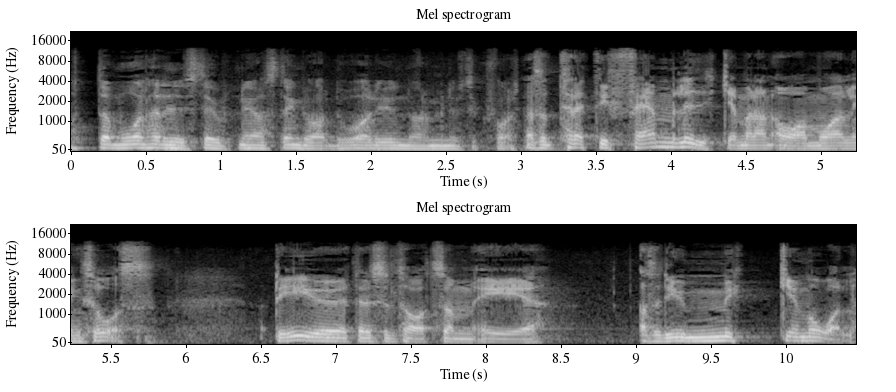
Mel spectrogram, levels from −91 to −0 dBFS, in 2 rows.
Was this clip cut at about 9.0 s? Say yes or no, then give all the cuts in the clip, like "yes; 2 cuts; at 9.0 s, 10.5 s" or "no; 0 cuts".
no; 2 cuts; at 3.0 s, 6.6 s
